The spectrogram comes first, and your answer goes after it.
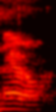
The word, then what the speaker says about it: Marill: M-A-R-I-L-L. I think it's pronounced Merrill.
